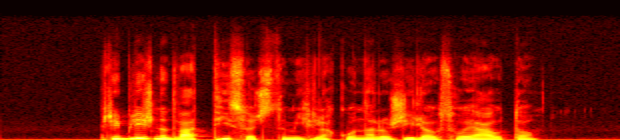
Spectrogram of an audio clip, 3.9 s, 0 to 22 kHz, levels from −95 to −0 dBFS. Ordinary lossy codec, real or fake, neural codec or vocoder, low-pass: none; real; none; 19.8 kHz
